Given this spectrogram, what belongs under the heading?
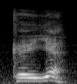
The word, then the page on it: köje: Xyzyl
